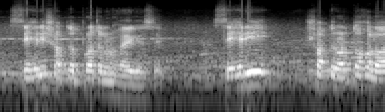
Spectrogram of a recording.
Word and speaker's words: সাহরি: হয় এজন্য আমরা সকলেই সেহরি শব্দ বলবো না আমরা সবাই সাহারি বলবো ফেসবুকে দেখা যায় অনেক বন্ধুরা আপনারা সেহরি উচ্চারণ করেন বা লেখেন এখানে সেহরি হবে না সাহারি হবে এজন্য আমরা সবাই ভোর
